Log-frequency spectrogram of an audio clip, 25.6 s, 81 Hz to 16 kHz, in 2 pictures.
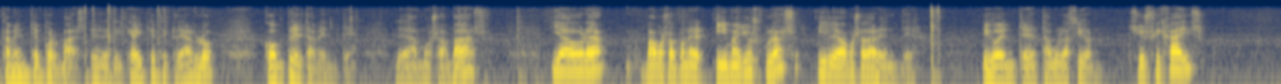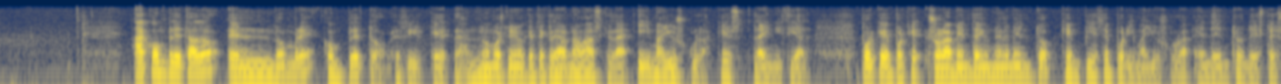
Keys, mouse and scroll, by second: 3.0 shift+7, 7.1 shift+i, 8.1 Tab, 23.9 BackSpace.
